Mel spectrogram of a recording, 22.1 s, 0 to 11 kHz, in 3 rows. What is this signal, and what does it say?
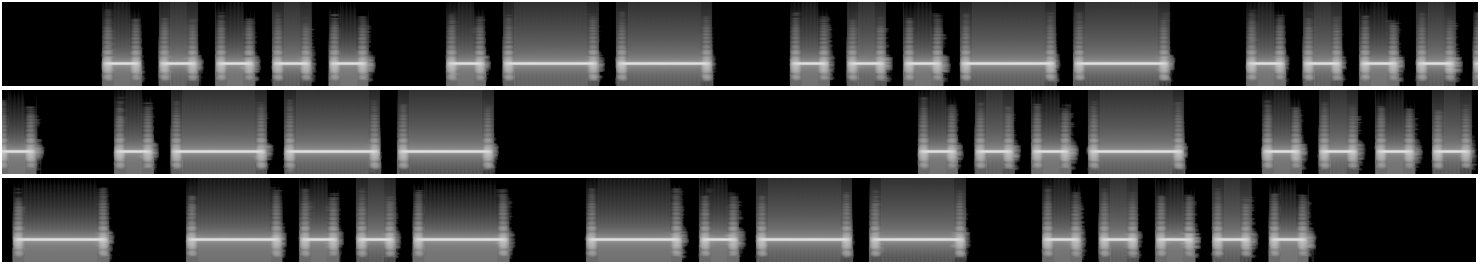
Morse code, heard as a keyed tone, about 8 wpm, 800 Hz. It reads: 5W35J V4XY5
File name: LEZIONI / 8 YJ45 / 8 YJ45 8wpm 3214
